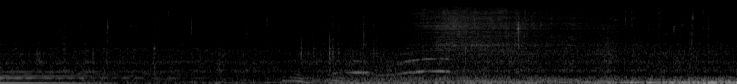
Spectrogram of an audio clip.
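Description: Eggplant patties sizzling faintly in oil in a frying pan, with light clicks and scrapes of a metal spoon pressing the mixture into ring moulds.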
